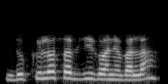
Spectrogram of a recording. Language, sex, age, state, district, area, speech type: Maithili, female, 60+, Bihar, Muzaffarpur, urban, conversation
